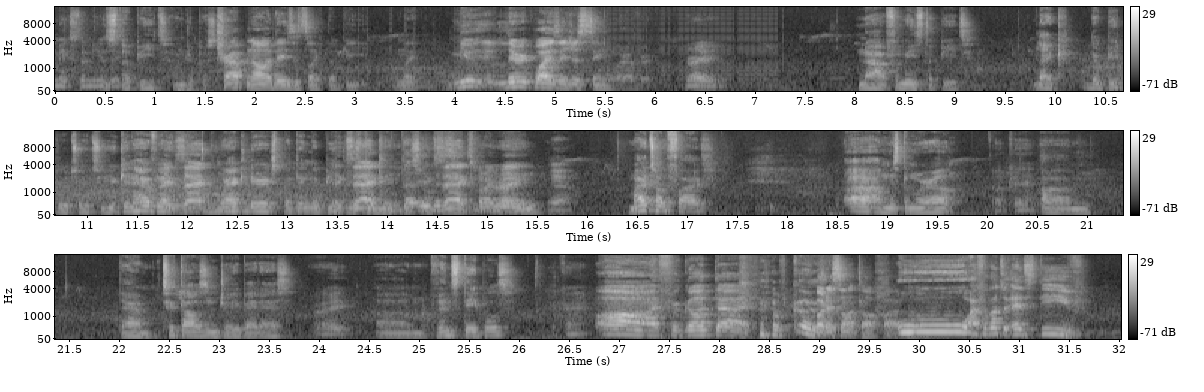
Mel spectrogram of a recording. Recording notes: An all round funny discussion that was outside with the boys.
